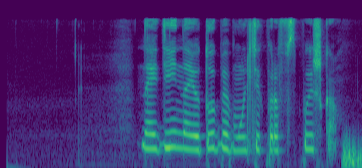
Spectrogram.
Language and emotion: Russian, neutral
